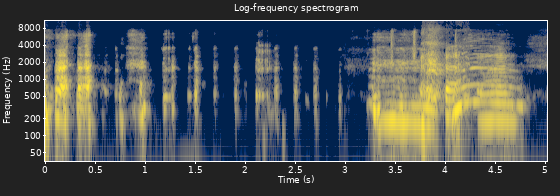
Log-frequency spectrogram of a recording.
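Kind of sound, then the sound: human body sound, coughing fit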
